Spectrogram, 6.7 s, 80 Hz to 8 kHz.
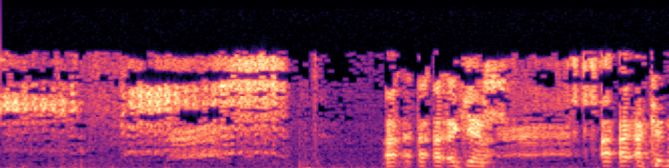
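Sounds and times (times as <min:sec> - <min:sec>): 
sheep bleating played from a small electronic birthday greeting card: 0:00.0 - 0:02.9, 0:04.6 - 0:06.2
speech: 0:03.8 - 0:05.1, 0:06.0 - 0:06.6.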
